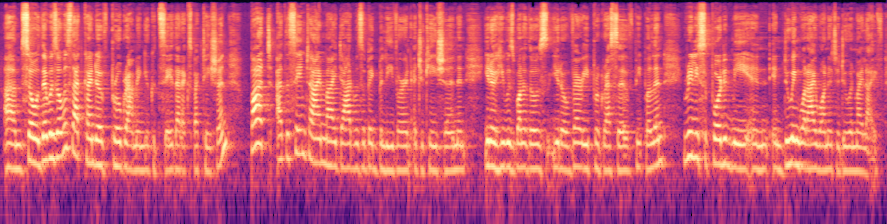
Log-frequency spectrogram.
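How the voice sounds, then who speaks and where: A woman in her thirties, raised abroad, speaking as a podcast guest and relationship coach in a thoughtful, measured way. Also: on the low side. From born in Taiwan, raised in Japan. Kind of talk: conversational podcast interview.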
